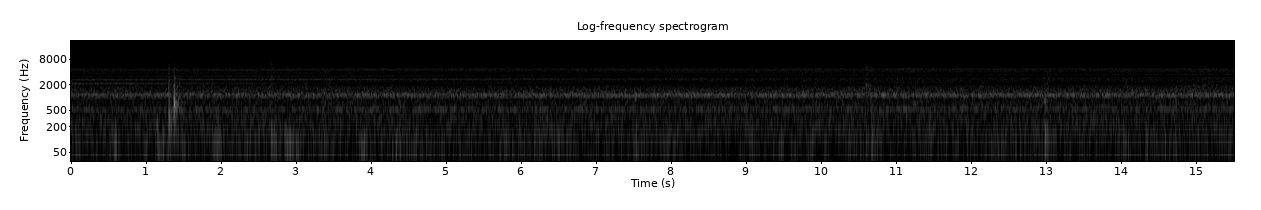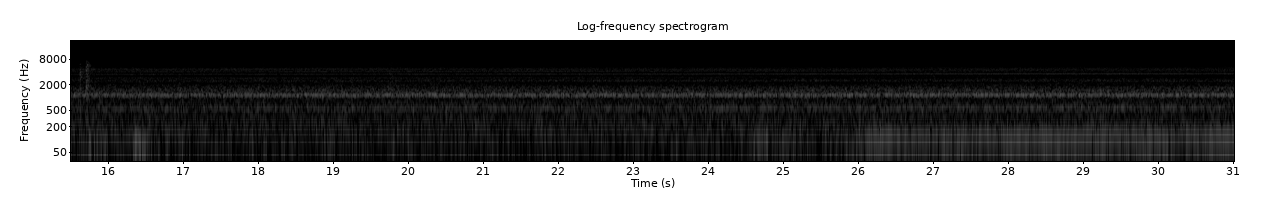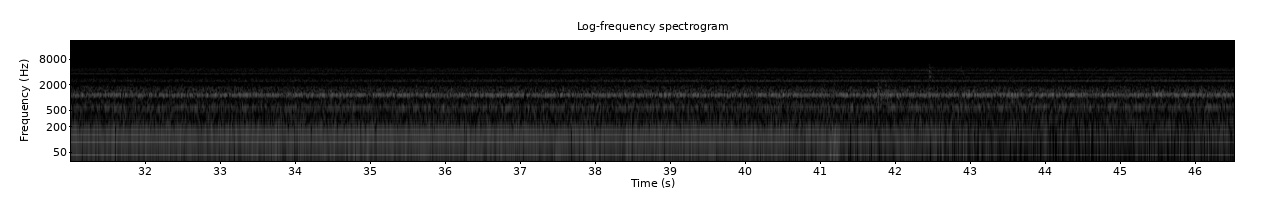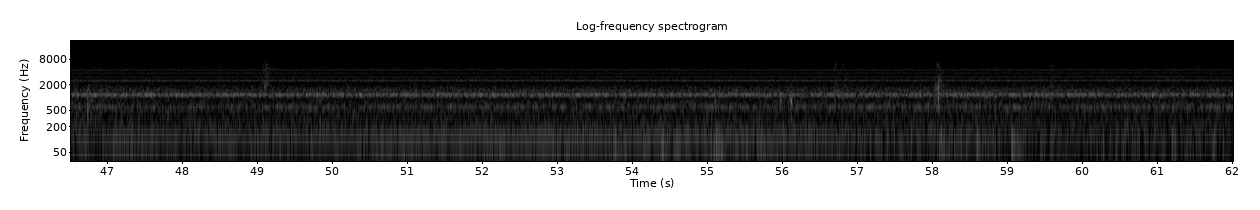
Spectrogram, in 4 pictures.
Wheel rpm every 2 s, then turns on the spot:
0, 0, 0, 0, 0, 0, 0, 0, 0, 0, 0, 0, 0, 0, 0, 0, 0, 0, 0, 0, 0, 0, 0, 0, 0, 0, 0, 0, 0, 0, 0.
none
